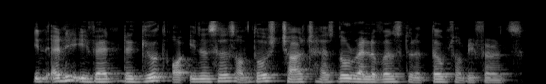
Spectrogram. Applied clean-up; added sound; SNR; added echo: neural mask model Resemble Enhance denoiser.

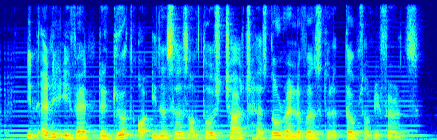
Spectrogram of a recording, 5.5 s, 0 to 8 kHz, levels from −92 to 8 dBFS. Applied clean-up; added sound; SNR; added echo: none; Bowed string instrument; 16 dB; none.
